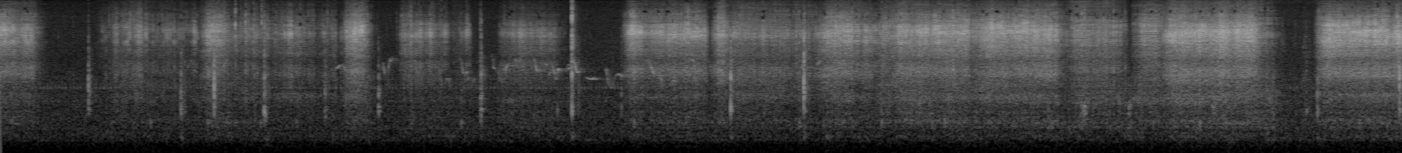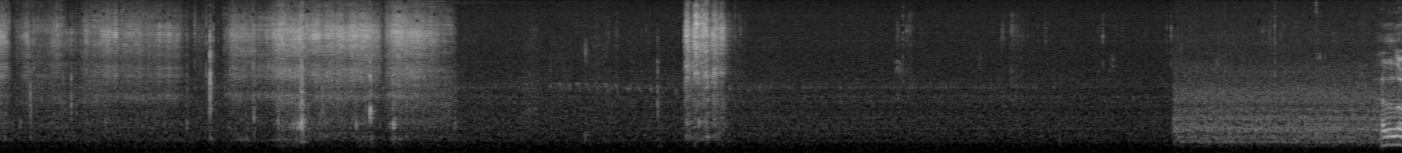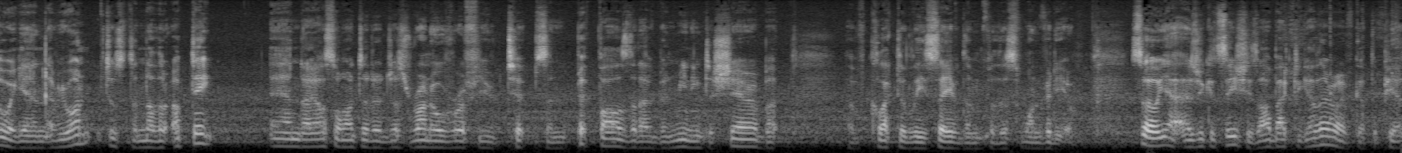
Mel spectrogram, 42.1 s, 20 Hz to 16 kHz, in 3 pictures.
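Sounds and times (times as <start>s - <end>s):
servo motors whirring: 0.0s - 18.6s, 20.9s - 21.4s.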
